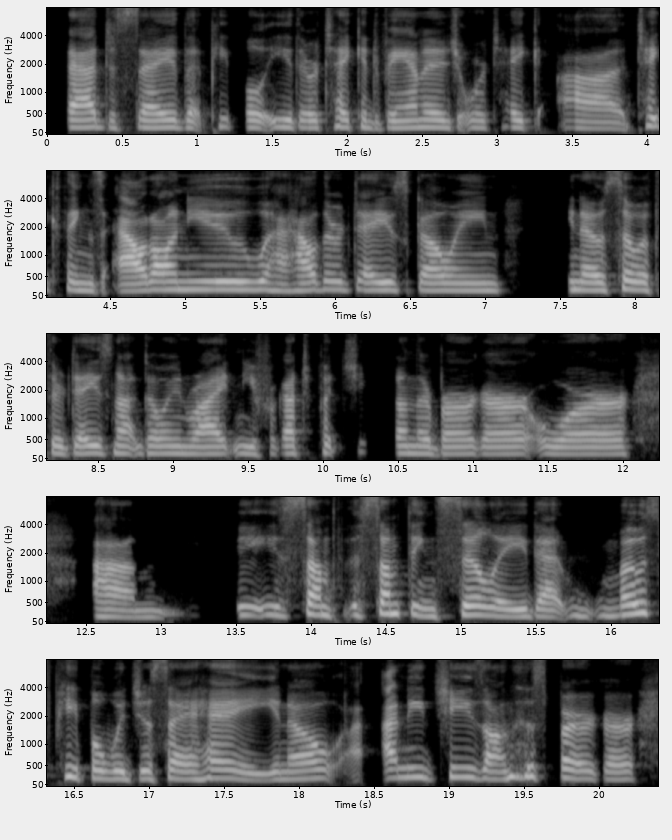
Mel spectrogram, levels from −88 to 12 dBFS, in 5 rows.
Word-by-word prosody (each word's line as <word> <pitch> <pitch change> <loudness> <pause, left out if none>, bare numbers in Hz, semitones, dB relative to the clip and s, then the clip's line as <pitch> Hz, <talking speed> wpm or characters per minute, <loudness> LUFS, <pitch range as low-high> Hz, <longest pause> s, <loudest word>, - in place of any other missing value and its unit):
sad 175 0 +4
to 165 - -9
say, 170 +2 0
that 170 0 -6
people 175 -4 -4
either 170 -2 -2
take 175 0 -3
advantage 170 +1 -1
or 165 0 -7
take 170 -1 -6 0.2
uh, 150 -3 -1
take 200 -2 -3
things 175 -4 -3
out 165 +3 +7
on 190 0 +5
you, 195 0 +2
how 170 0 +1
their 195 0 -3
day 180 0 0
is 175 -2 -4
going. 170 -1 0 0.4
You 190 - -2
know, 180 -1 +4
so 185 +3 +2
if 175 - -2
their 175 -1 -2
day 170 +3 +1
is 175 -3 -2
not 175 -2 -1
going 175 -1 -2
right 165 0 +2
and 175 - -9
you 165 -2 -3
forgot 175 +1 -2
to - - -18
put 190 - -6
cheese 210 -1 -20 0.2
on 180 0 -1
their 170 -1 0
burger, 165 +1 0
or, 160 0 0 0.5
um, 160 +3 0 0.4
e 205 0 -2
e - - 0
some 205 +2 +3 0.2
something 230 -7 +2
silly 185 -3 +2
that 170 -2 +1
m 180 -3 -9
most 225 +7 +2
people 210 -6 0
would 180 -2 0
just 185 -1 -3
say, 185 -4 +2
"Hey, 200 -3 +2
you 155 +3 -4
know, 190 +3 0
I - - -8 0.2
I - - +2
need 225 -3 -3
cheese 225 0 -3
on 180 +4 +2
this 235 0 -2
burger," 185 -6 0
175 Hz, 190 wpm, -22 LUFS, 165-195 Hz, 0.5 s, out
